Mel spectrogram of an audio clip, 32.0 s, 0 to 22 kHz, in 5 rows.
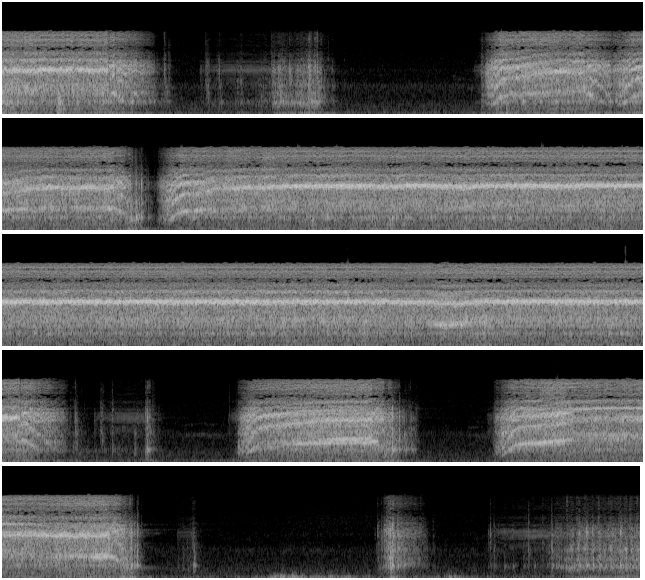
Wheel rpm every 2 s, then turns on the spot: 140, 0, 90, 150, 190, 230, 230, 230, 230, 180, 20, 100, 160, 80, 0, 10.
22-24 26-28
